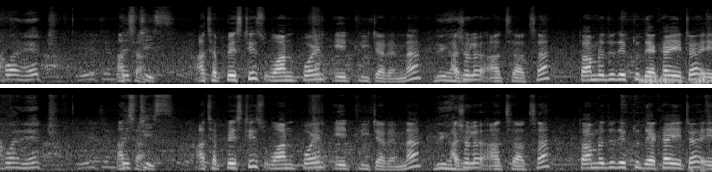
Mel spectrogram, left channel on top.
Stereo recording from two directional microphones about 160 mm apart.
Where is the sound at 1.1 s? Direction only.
15° left (ahead or behind).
